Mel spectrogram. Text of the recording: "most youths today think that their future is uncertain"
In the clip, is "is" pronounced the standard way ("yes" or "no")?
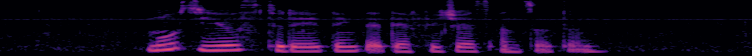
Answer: no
